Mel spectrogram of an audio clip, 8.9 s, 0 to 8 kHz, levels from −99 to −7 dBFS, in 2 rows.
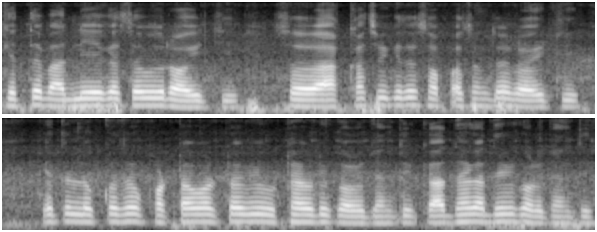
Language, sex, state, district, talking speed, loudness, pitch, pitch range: Odia, male, Odisha, Khordha, 155 wpm, -18 LUFS, 145 Hz, 130-150 Hz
